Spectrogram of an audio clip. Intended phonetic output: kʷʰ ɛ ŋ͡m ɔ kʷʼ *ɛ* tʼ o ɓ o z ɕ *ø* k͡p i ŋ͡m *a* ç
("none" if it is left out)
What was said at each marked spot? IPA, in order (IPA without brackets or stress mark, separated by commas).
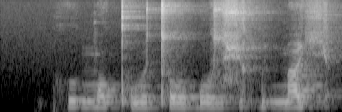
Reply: œ, ø, a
